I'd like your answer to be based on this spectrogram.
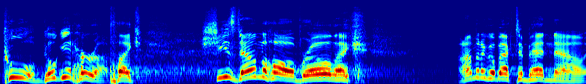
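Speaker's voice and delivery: high, loud sarcastic brush-off; tired dad snapping high and loud; exasperated dad. Retold or imitated. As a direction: push the kid off to mom.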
